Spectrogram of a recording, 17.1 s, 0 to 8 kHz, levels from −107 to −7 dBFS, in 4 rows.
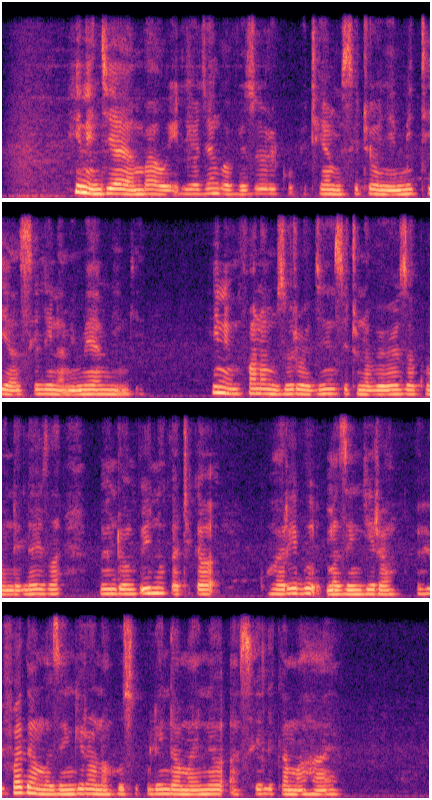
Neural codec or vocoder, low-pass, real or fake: none; 7.2 kHz; real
